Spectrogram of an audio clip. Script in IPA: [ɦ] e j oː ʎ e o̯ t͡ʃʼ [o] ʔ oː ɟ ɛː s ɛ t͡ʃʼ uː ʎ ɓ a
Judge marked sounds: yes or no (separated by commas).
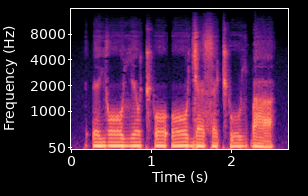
no, yes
